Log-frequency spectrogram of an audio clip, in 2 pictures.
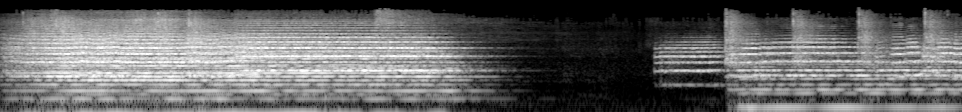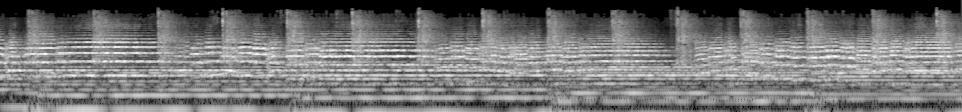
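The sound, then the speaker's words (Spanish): A Holy Week processional march plays with sustained full chords that fade into a short silence. The music then returns with rhythmic, repeating chords over a steady low beat. “se podrá elegir una marcha que sonará en nuestro programa, como suena ahora la marcha Ruega por Nosotros.”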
